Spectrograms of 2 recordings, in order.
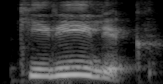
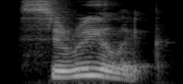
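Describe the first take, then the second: First: It is said the Russian way. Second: It is said the English way. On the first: "in Russia we say Kyrillic" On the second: "in English we call it Cyrillic"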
